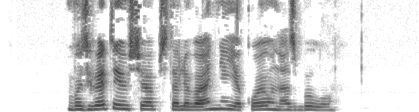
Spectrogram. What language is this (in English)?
Belarusian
